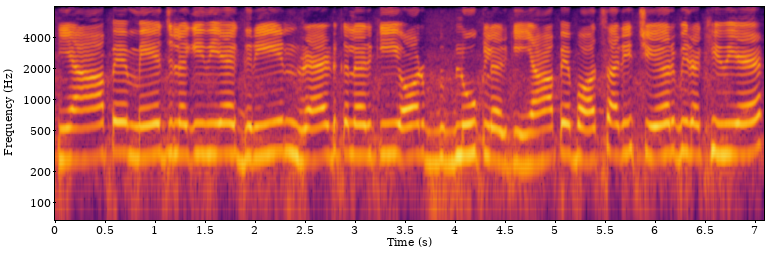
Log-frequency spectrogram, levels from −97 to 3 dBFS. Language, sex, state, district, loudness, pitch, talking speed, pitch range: Hindi, female, Rajasthan, Bikaner, -12 LUFS, 285 Hz, 205 wpm, 270-295 Hz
